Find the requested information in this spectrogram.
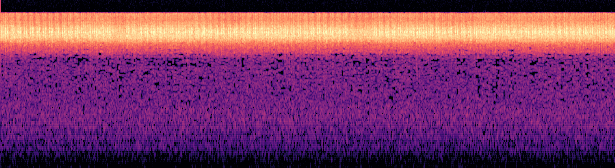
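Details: A chorus of crickets stridulating with their wings gives a sustained shrill high-pitched trill, softly throbbing, a little brighter in the middle seconds, otherwise uniform.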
